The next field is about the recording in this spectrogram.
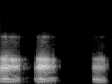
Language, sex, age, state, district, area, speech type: Malayalam, male, 45-60, Kerala, Pathanamthitta, rural, conversation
